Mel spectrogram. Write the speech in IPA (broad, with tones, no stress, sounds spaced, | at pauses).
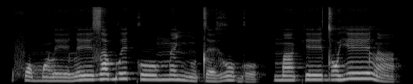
f ɔ˨ m ɔ̃˨ l eː˨ l eː˧ z a˦ ɡʷ eː˦ k oː˦ m ɛ̃˦ ɲ ũ˨ t ɛ˨ ɣ o˦˨ ɡ o˨ | m ã˧ k eː˧ d ɔ˧ j eː˦ l ã˨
